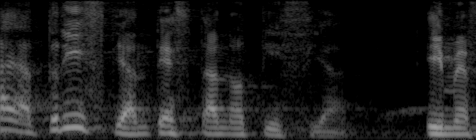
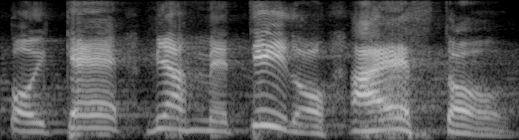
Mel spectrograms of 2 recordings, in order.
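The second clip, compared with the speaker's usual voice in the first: loud, slow, raised plea; retold crying complaint; 5 semitones higher, 12 dB louder, slower than usual. Pastor retells asking God why each morning, loud anguished complaint. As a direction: cry out to God, dragging each phrase. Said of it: "lloraba y le decía".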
